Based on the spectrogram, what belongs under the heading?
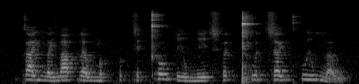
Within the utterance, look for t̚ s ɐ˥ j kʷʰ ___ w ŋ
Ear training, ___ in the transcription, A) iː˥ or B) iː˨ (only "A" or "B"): A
